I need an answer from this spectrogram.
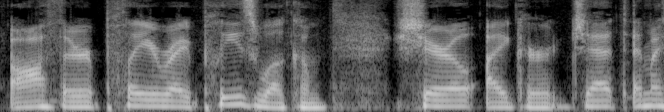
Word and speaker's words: Eichar: Am I saying your Ikerd correctly? Is that right? Yes, you are. I I didn't even ask. the cheat the cheater you pronounce it it rhymes with biker.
